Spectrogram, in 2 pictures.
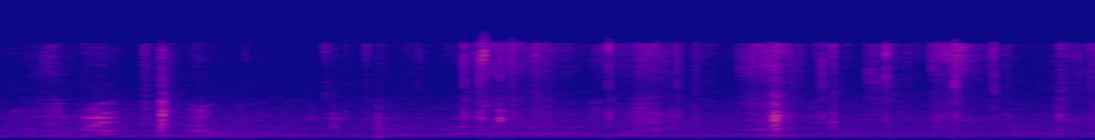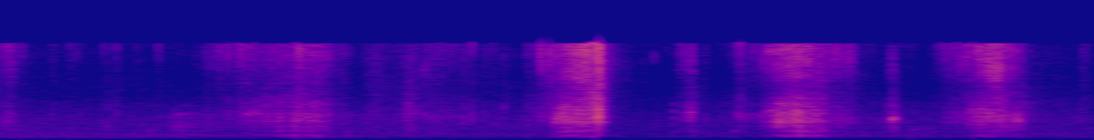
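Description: Close-up biting and crunchy chewing of cooked food. It comes as a series of loud bursts in the second half, after faint scattered crackles.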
